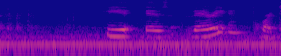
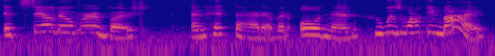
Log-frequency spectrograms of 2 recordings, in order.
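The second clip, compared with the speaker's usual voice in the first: usual speaking voice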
